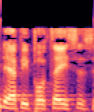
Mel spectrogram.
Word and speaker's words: epipothesis: E-P-I-P-O-T-H, long E-S-I-S. Epipothesis.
